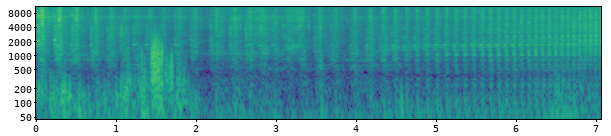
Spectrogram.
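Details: 2005 Vauxhall Corsa C 1.2 petrol SXi Twinport, misfiring despite new coil pack and spark plugs, codes P0300, P0303, P0304: uneven idle with irregular pops and stumbles. Cause unknown to owner. Engine misfire.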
